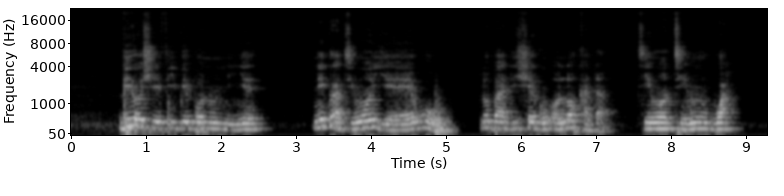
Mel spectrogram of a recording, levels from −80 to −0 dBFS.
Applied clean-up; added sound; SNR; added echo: none; none; none; reverberation time 0.3 s.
